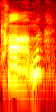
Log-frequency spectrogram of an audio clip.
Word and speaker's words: comm: This is usually pronounced calm because it denotes communication between two parties.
